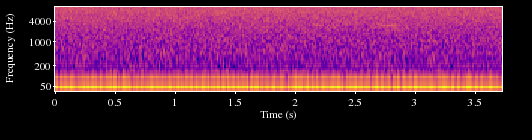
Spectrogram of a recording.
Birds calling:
Purple Finch (Haemorhous purpureus)
American Robin (Turdus migratorius)

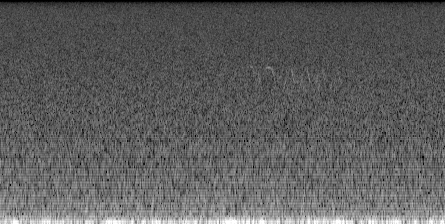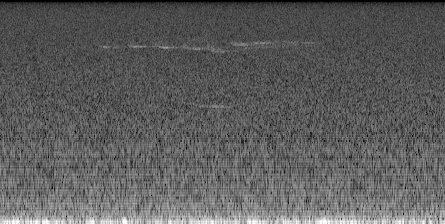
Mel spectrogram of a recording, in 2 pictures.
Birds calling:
Yellow-rumped Warbler (Setophaga coronata)
Red-breasted Nuthatch (Sitta canadensis)
Golden-crowned Kinglet (Regulus satrapa)

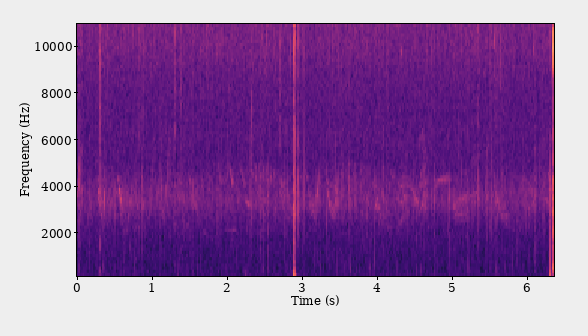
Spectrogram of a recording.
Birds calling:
Hawaii Amakihi (Chlorodrepanis virens)

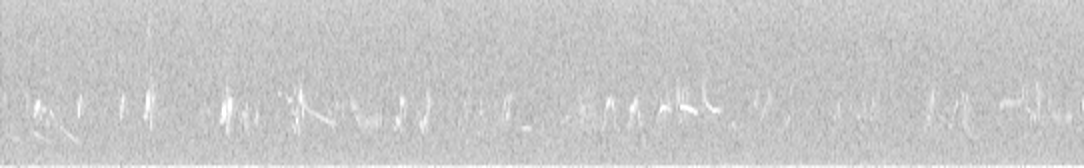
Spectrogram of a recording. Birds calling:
House Finch (Haemorhous mexicanus)
Eurasian Skylark (Alauda arvensis)

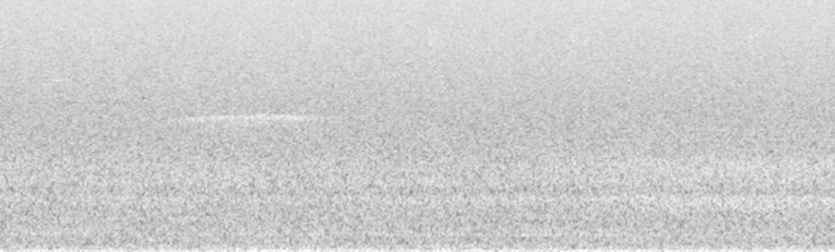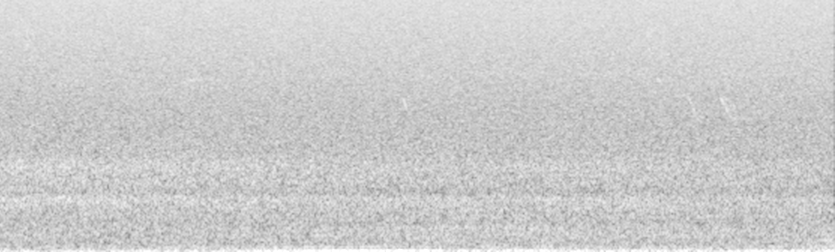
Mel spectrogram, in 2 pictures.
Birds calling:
Pileated Woodpecker (Dryocopus pileatus)

